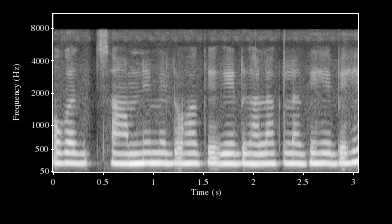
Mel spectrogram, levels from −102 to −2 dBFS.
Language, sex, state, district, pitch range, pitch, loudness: Chhattisgarhi, female, Chhattisgarh, Rajnandgaon, 210-215 Hz, 210 Hz, -14 LUFS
